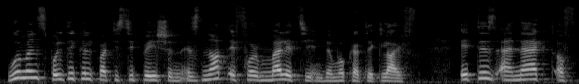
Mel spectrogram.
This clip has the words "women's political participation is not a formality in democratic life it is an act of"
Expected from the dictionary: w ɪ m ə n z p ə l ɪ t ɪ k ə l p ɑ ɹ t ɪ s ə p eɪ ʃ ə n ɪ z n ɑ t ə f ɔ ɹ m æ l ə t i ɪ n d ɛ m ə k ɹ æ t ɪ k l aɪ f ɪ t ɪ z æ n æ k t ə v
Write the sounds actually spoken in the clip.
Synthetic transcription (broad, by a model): w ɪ m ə n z p ə l ɪ t ɪ k ə l p ɑ ɹ t ɪ s ə p eɪ ʃ ə n ɪ z n ɑ t ə f ɔ ɹ m æ l ə t i ɪ n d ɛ m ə k ɹ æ t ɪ k l aɪ f ɪ t ɪ z æ n æ k t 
